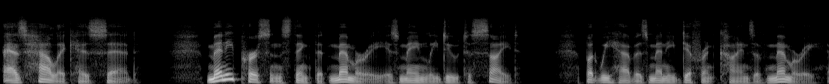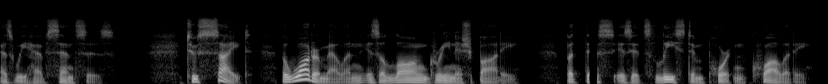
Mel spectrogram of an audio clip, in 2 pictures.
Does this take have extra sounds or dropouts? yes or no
yes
